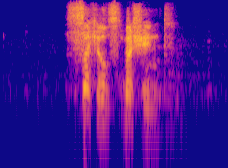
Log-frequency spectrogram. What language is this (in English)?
Kabyle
